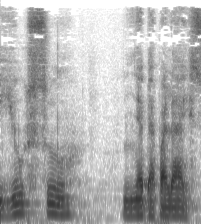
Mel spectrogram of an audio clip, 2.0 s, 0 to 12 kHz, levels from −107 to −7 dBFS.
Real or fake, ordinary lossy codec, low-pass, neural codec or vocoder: real; MP3, 48 kbps; 10.8 kHz; none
